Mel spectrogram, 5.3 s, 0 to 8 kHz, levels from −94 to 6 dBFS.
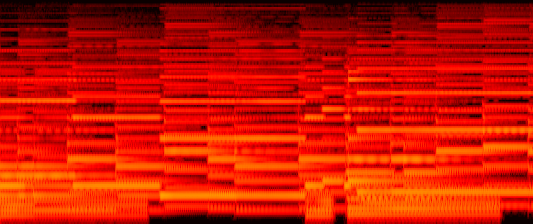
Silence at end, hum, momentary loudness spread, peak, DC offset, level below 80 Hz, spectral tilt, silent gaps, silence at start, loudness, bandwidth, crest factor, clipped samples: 0 s; none; 3 LU; -22 dBFS; under 0.1%; -68 dBFS; -5 dB/octave; none; 0 s; -35 LUFS; 8 kHz; 14 dB; under 0.1%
